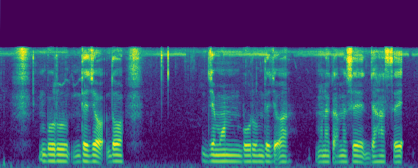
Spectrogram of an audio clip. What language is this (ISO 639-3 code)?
sat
